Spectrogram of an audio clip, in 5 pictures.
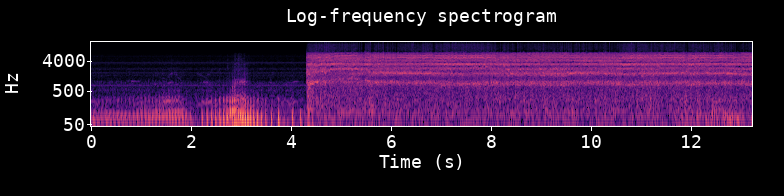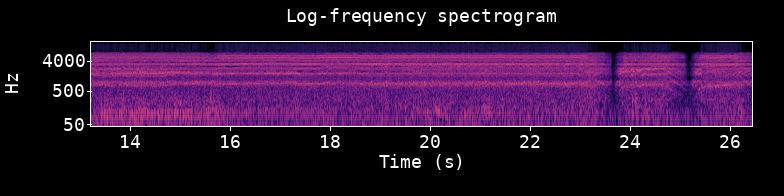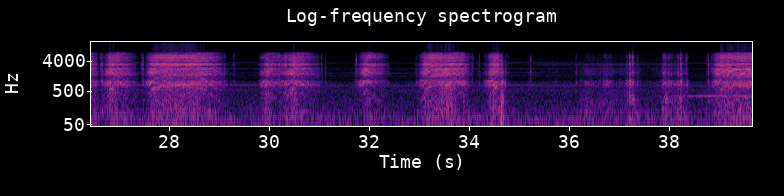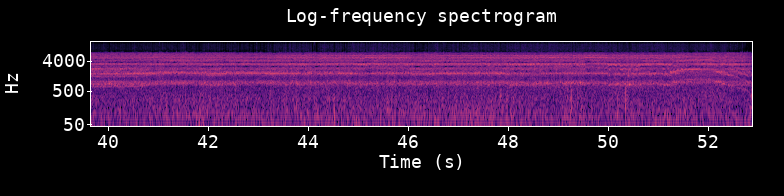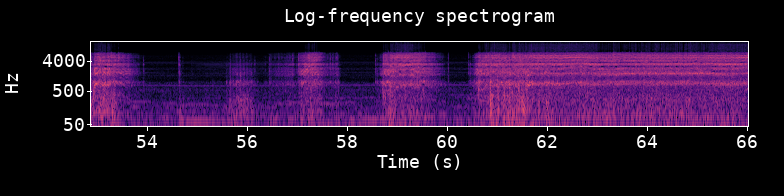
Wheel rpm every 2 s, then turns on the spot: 0, 0, 190, 230, 220, 230, 230, 220, 230, 220, 210, 170, 130, 70, 80, 30, 50, 30, 20, 80, 220, 230, 230, 230, 220, 230, 140, 0, 30, 50, 110, 220, 230.
24-26 36-38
